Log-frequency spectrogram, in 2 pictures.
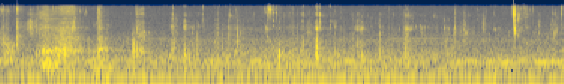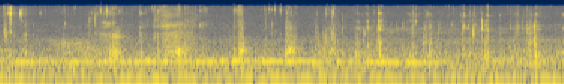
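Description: Mouth sounds of biting into and chewing a boiled khinkali dumpling: irregular wet clicks and smacks.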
